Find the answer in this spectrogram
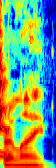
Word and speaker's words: Strelane: Yeah, I'm thinking it might rhyme with machine. That's why. There you go. Is that That's it? clever. Olivia the Strelane. Machine Yeah. Strelane.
